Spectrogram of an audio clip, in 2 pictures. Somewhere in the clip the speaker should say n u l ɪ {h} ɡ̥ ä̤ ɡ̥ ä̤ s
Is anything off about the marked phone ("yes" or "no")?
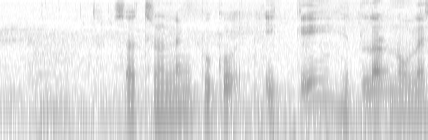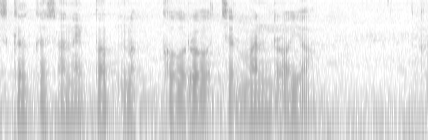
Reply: yes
